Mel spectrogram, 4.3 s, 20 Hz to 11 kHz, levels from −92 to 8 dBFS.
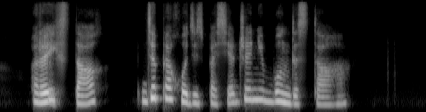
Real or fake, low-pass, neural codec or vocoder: fake; 9.9 kHz; codec, 24 kHz, 0.5 kbps, DualCodec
